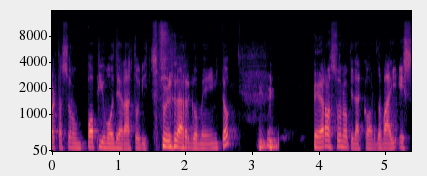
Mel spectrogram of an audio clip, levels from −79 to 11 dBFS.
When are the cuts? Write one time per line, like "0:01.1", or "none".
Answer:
0:01.4
0:03.4
0:04.5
